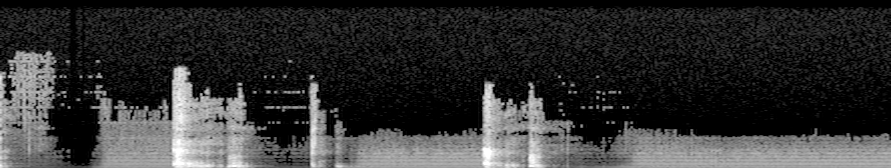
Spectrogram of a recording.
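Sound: coughing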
